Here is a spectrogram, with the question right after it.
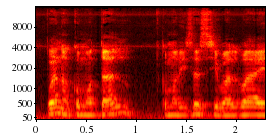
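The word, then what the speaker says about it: Xibalba: Y como tal no era es bueno, según muchos lo pronuncian como Chivalba, otros dicen que es Chivalba. La cosa es que como tal se ha perdido mucho de todo eso. Ah, situación. no soy maya, no puedo yo decir. – yo, lo pronuncio como Shivalba.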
